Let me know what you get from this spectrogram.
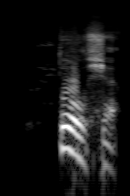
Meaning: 1. thickness 2. stratum, thick layer, depth 3. mass
- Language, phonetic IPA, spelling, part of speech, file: Russian, [ˈtoɫɕːə], толща, noun, Ru-толща.ogg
